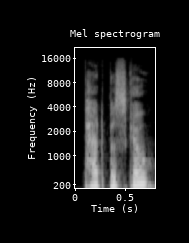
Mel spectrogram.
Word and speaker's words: Patapsco: over the mouth of the, I believe it's pronounced Patapsco River, at about 1:30 a.m.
